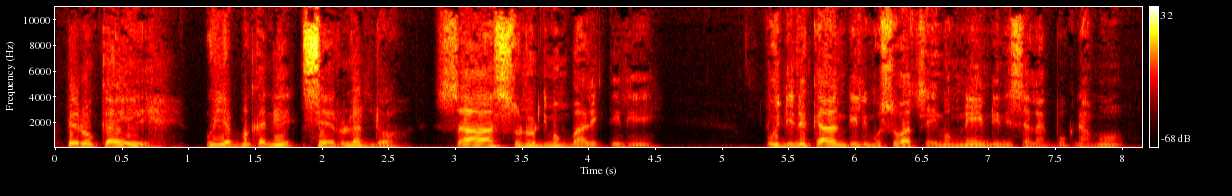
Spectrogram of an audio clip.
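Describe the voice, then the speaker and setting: A man playing an easygoing, money-strapped working husband in a Filipino radio drama, husky and questioning, with a Filipino accent. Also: mid-range voice, animated, moderate pace, warm tone, no room sound, lightly acted. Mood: polite, joking.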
